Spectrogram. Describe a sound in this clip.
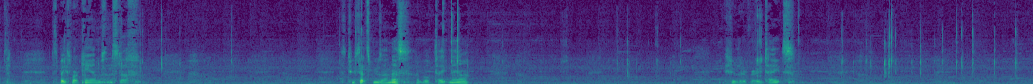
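A small metal tool clicks and scrapes against machine parts.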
